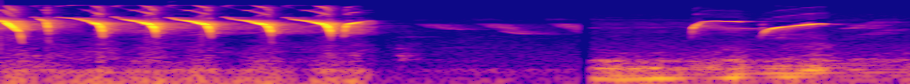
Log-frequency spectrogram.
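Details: Canary song used as a lure for other canaries: seven loud, sharp downslurred chirps in quick succession, then silence and two soft rising whistles over faint low background noise.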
